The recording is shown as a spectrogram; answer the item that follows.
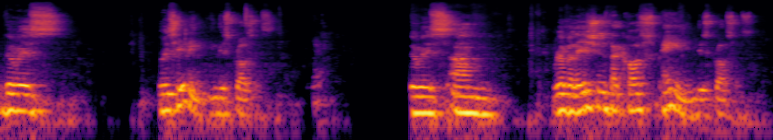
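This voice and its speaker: At a very slow pace, a man at medium pitch speaks with ordinary pitch variation and long, frequent pauses. Audible room echo surrounds his voice. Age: 60s. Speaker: class leader sharing personal testimony. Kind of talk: testimony.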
